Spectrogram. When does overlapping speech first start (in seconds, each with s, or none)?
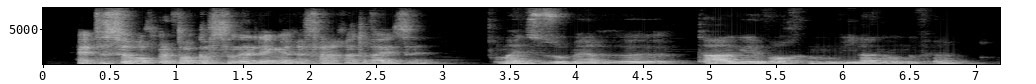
none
